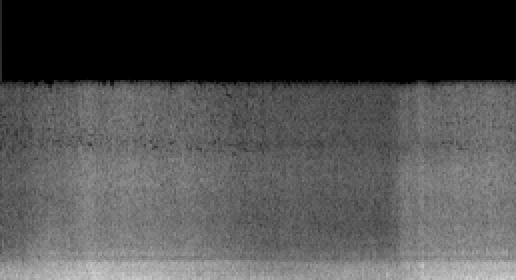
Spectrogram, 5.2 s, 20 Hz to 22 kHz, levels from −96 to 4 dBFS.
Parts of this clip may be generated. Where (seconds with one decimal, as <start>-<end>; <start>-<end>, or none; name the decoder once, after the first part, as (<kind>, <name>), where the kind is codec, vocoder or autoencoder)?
2.8-4.4 (autoencoder, DAC-VAE)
